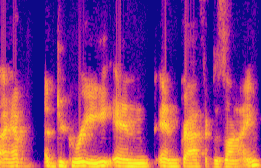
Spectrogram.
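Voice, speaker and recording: Someone with an American accent speaks at a fairly slow pace. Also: woman. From New Jersey. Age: 40s. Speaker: astrologer. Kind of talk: casual interview chat.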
